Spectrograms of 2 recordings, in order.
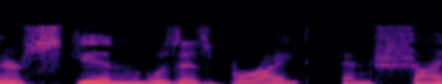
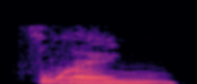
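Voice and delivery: high, loud twanging noise; arrow twang; 11 semitones higher, 5 dB louder than usual. A narrator's reading. Narrator as an arrow flies past, loud high twang. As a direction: voice a sharp "thwang".

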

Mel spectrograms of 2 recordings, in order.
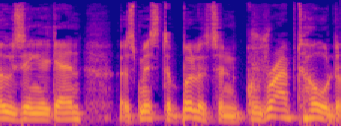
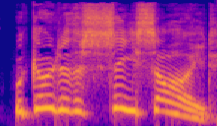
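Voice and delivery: high, loud squeaky cheer; excited shout; 6 dB louder than usual. A narrator's reading. Mickey Thompson the mouse shouting about the seaside. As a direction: yell it out like an overjoyed mouse. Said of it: "shouted Mickey Thompson".

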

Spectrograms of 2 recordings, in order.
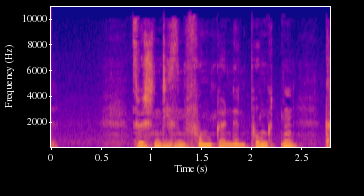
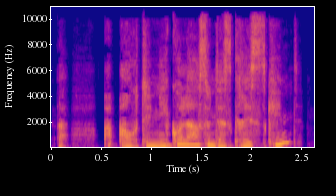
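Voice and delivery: put-on whispered, awed child; breathless excitement; 8 semitones higher than usual. A narrator's reading. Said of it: "Mund wurde vor Aufregung ganz trocken".

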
